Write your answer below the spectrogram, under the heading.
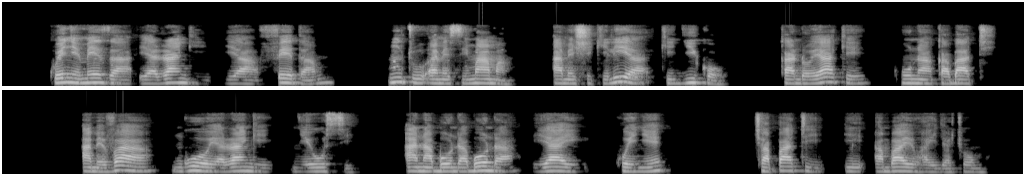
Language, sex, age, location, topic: Swahili, male, 18-24, Mombasa, agriculture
